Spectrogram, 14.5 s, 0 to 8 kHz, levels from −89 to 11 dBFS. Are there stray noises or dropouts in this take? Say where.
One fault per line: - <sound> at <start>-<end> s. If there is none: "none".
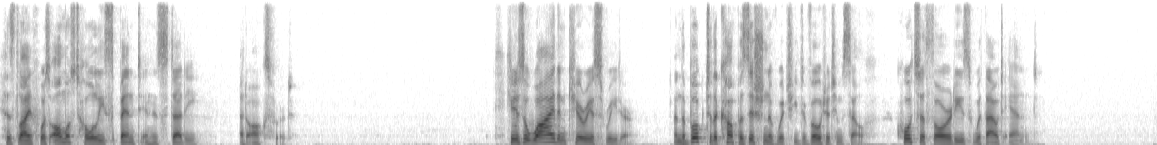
none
